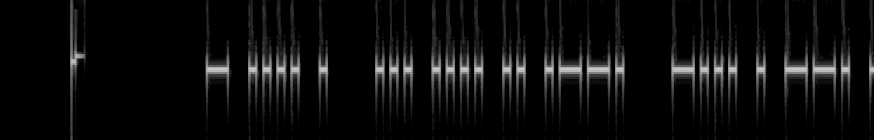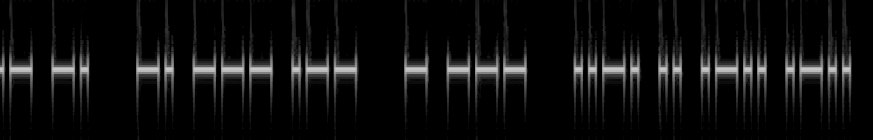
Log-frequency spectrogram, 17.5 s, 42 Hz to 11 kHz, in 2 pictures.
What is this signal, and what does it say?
Morse code, heard as a keyed tone, about 17 wpm, 700 Hz. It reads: THE SHIP BEGAN NOW TO FILL
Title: Sentences from Top 1000 Words - Review Part 3 - 17wpm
